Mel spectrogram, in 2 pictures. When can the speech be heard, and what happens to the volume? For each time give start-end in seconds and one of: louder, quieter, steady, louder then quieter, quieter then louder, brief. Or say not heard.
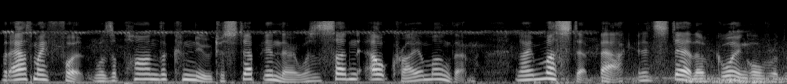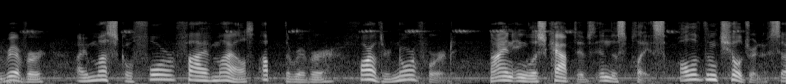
0.0-15.6 steady.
